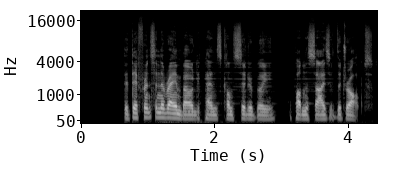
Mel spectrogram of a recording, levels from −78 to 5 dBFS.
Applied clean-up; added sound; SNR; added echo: neural mask model DeepFilterNet 3.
